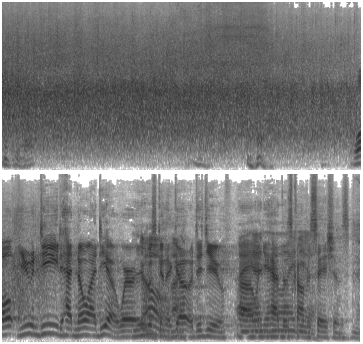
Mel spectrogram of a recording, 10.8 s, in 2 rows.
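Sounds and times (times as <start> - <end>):
audience clapping to welcome a guest onto a stage: 0.0 - 7.0
speech: 3.7 - 4.1, 5.3 - 10.7.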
